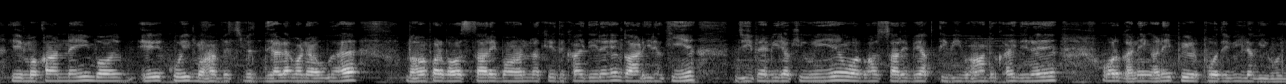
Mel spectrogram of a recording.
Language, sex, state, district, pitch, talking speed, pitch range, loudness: Hindi, male, Chhattisgarh, Bilaspur, 160 Hz, 220 wpm, 155-165 Hz, -23 LUFS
